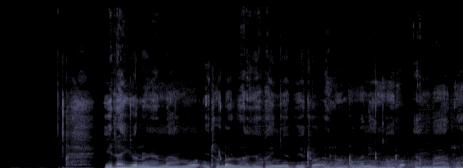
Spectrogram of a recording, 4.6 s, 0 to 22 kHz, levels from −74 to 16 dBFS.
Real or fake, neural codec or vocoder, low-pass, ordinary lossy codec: real; none; none; none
